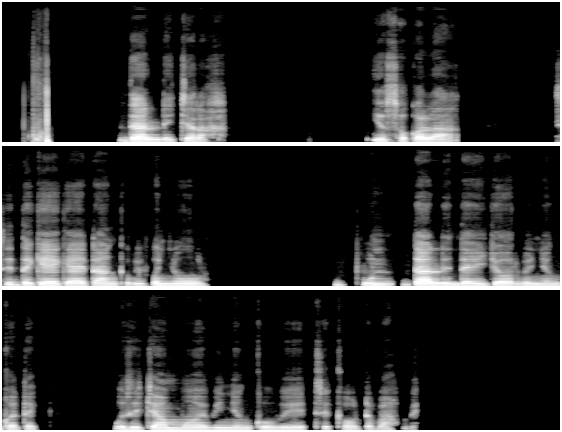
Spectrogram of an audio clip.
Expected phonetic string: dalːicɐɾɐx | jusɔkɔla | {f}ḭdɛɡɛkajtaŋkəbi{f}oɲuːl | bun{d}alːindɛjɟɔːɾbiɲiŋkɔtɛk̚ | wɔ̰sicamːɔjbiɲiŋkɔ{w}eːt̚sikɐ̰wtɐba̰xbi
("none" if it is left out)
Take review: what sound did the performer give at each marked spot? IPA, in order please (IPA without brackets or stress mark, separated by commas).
s, f, d, w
